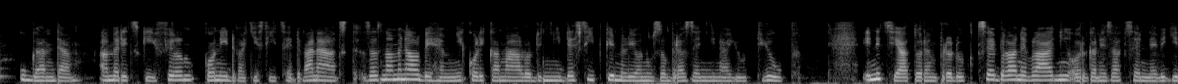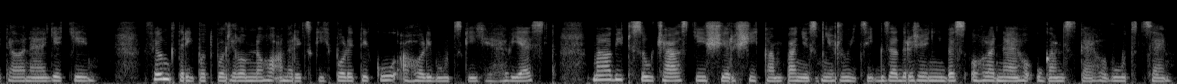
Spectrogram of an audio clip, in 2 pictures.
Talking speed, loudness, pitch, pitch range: 105 wpm, -27 LUFS, 175 Hz, 165-185 Hz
